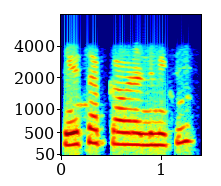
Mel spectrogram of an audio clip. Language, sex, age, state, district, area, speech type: Telugu, female, 60+, Andhra Pradesh, Krishna, urban, conversation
